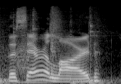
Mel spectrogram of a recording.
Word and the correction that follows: Laird: Laird? – Laird. – Oh, no. I butchered it.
